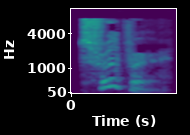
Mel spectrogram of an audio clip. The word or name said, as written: trouper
